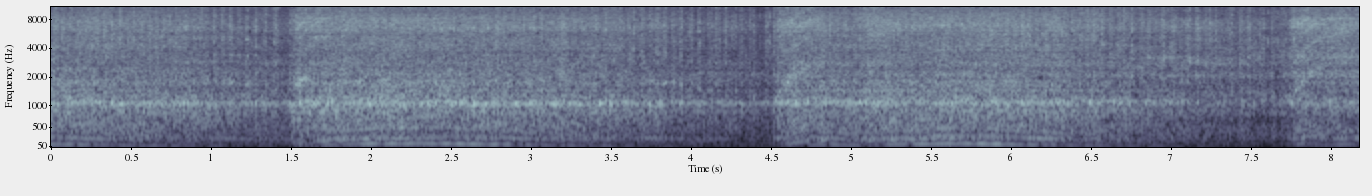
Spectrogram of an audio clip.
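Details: WLtoys 124016 RC car run on the bench after replacing a bad wheel bearing and removing wheel slop: high even electric whine surging and dipping with throttle, no grinding or clicking from the wheels; drivetrain healthy.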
